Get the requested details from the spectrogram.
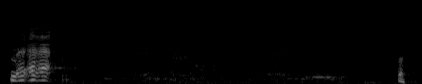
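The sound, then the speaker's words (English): A single loud sheep bleat rings out at the start, short and wavering, then fades into a quiet hum of background noise, with a couple of sharp knocks near the end. “And they hung out with sheep.”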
